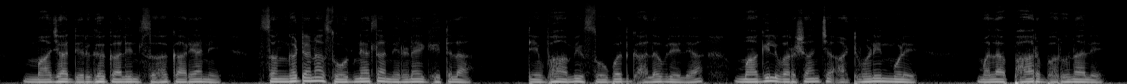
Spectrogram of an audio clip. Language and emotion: Marathi, sad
